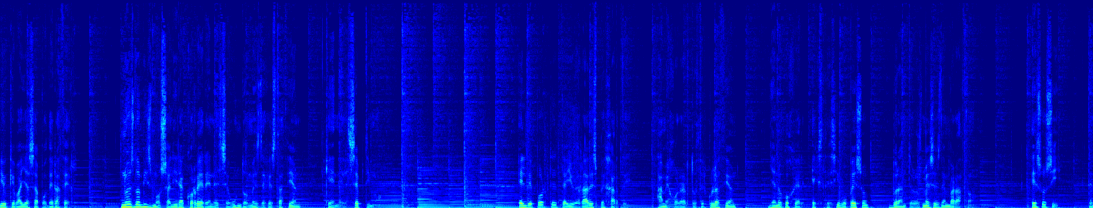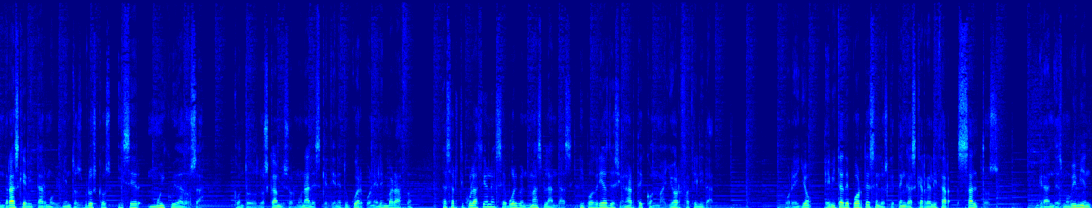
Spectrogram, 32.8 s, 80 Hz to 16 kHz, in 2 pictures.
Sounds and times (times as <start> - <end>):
Speech: 0.0 - 1.2, 1.8 - 5.7, 7.8 - 14.7, 15.4 - 27.1, 28.2 - 32.7
Music: 0.0 - 32.7.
